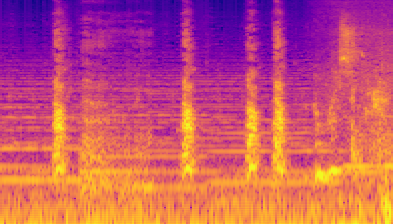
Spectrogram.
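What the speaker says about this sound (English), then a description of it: "The dog just started just barking and just going crazy and just snarling." A dog barks several times in sharp, separate yaps at moderate distance, spread irregularly across the moment, over a steady background hum with a faint voice underneath.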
